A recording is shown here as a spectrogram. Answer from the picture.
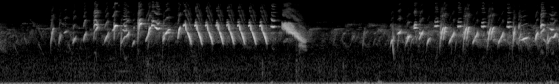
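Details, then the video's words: European goldfinch song recorded in nature: faint twitters grow into a loud, fast series of crisp repeated chirps and a nasal buzz, followed after a short pause by lively jingling phrases. "صوت الحسون حسون ذهبي عروس التركمان طقطق شوك الحسون صافي من الطبيعة European goldfinch sound"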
